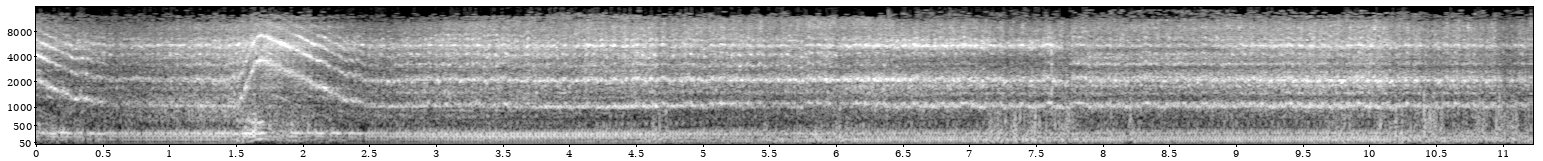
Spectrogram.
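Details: 2006 Honda CBR1000RR: high-pitched whine over the engine, louder and sweeping with revs; bike felt held back, hard to shift and move in gear even with clutch pulled but rolls freely in neutral; cause unknown.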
